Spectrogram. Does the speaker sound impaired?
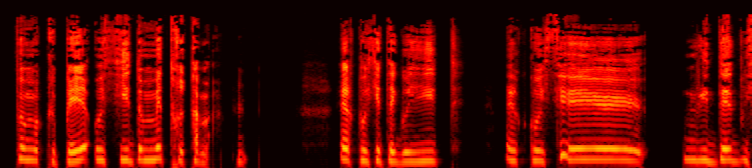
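Yes: profound congenital deafness; accent from deafness, could not speak in early childhood.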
